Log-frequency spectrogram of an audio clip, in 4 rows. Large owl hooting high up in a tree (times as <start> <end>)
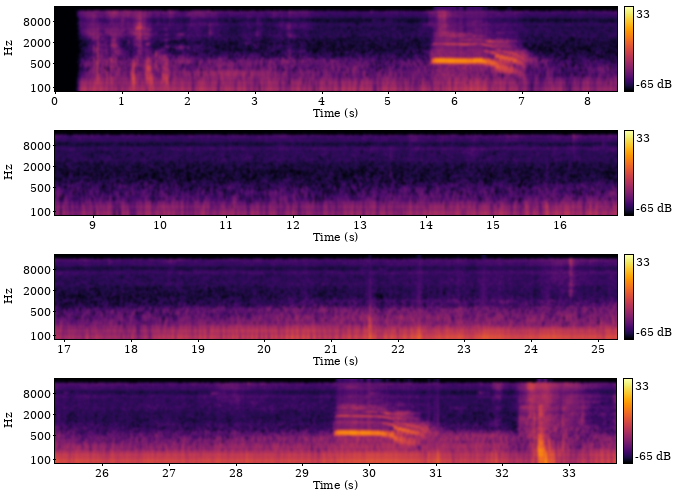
5.4 7.6, 27.1 33.1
